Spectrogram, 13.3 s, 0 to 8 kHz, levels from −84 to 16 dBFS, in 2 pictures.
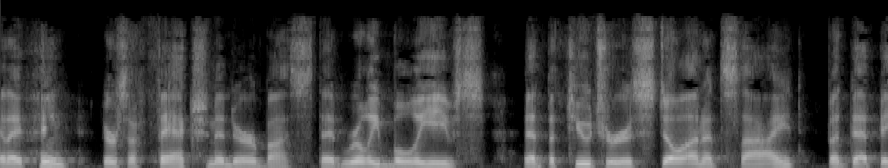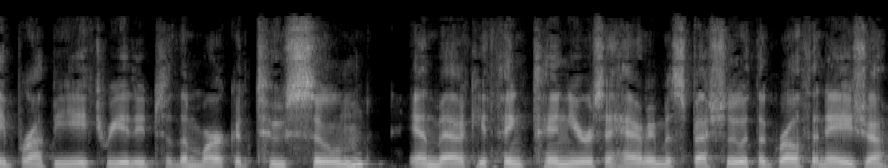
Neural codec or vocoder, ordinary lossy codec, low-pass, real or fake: codec, 24 kHz, 0.9 kbps, WavTokenizer, small release; MP3, 48 kbps; 7.2 kHz; fake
